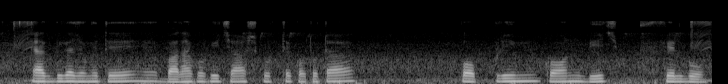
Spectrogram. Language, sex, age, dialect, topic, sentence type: Bengali, male, 18-24, Rajbangshi, agriculture, question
